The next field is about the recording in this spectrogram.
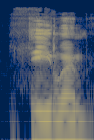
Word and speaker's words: Thielen: Minnesota, Dalvin Cook, Adam Thielen, as his name is pronounced, Stephon Diggs.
